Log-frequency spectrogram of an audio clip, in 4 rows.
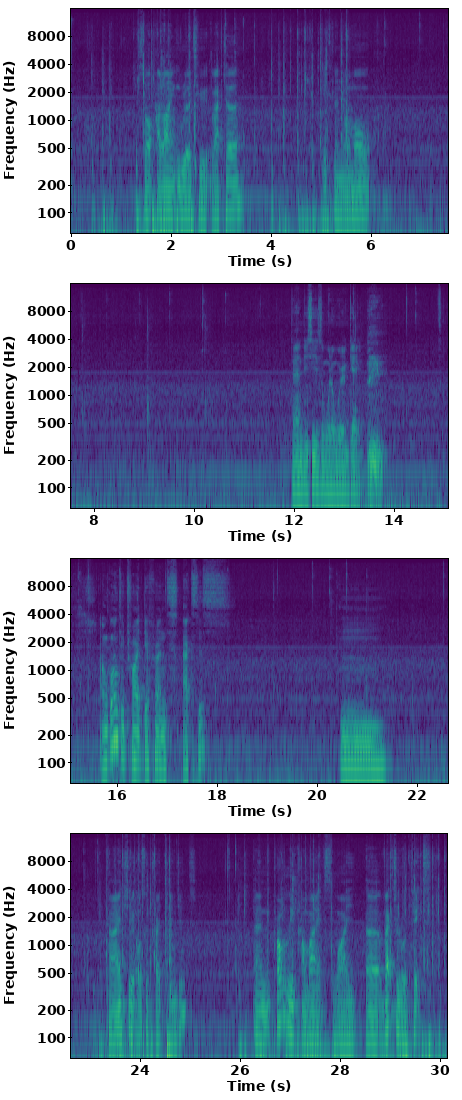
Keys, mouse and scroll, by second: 10.3 click, 10.7-14.4 middle drag, 14.4-16.1 drag, 16.1 middle click, 17.1-18.4 drag, 18.4-26.1 middle drag, 26.1 x.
